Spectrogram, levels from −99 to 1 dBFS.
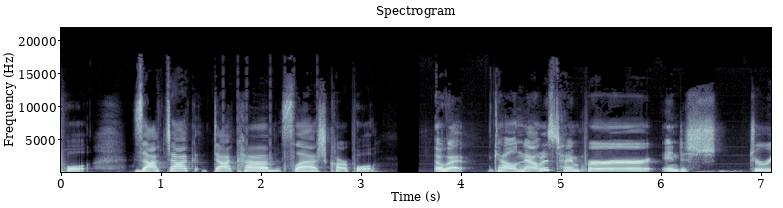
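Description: From about 1.61 to 2.57 s you get GSM signalling bursts cutting across the speech: a galloping dit-dit-dit of short buzzes pitched at roughly 217 Hz, sitting around 15 dB under the talker. That's a 2G handset close by sending short groups of radio bursts while it signals the network, and the audio circuitry rectifies the RF so the burst pattern turns into audible clicks and buzz.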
